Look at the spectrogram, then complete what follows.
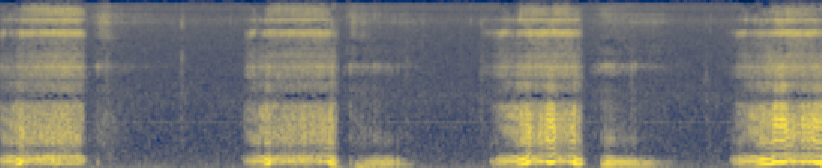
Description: Charlene The British Bulldog Sleeping Peacfully. / No One Else Can Sleep At The Same Time However.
